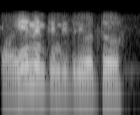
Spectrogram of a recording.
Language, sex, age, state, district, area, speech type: Kannada, male, 18-30, Karnataka, Uttara Kannada, rural, conversation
